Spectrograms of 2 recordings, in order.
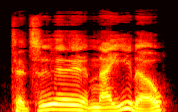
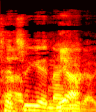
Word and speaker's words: Tetsuya Naito: at which Tetsuya Naito became the IWGP World and Intercontinental Champion.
